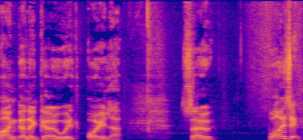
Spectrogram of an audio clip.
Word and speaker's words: Eule: she says it's pronounced yuli yuli except it is a german word for owl that means it's actually pronounced euler so as far as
